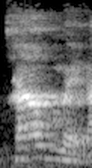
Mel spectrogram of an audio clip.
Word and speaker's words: Taubman: Taubman.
